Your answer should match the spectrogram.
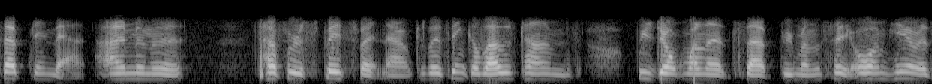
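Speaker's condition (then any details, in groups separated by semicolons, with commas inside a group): Cerebral palsy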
